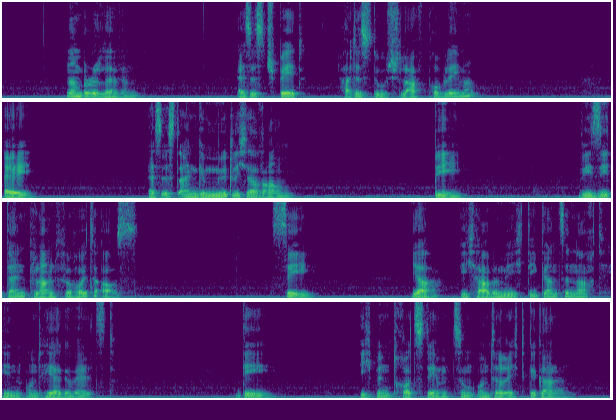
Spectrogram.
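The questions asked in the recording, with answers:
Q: Es ist spät. Hattest du Schlafprobleme?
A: C: Ja, ich habe mich die ganze Nacht hin und her gewälzt.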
